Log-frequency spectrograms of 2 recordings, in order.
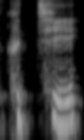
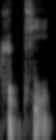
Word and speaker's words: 끝이: Again, pronunciation note, you guys are all in Korean 4, so this is 끝이, not 끝이.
